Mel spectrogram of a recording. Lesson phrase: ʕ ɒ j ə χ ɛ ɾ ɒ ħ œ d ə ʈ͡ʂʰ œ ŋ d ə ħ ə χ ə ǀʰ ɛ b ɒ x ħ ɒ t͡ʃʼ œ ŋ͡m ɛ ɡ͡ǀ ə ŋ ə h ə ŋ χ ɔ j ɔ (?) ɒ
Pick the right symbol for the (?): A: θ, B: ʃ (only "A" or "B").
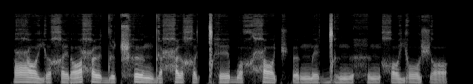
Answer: B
